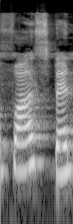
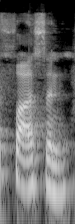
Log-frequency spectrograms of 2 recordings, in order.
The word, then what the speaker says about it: fasten: तो फास्टन वो इसे बोलते हैं, लेकिन इसकी करेक्ट प्रोनाउंसिएशन होती है फासन। यहाँ पे T साइलेंट होता है, ध्यान रखिएगा।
